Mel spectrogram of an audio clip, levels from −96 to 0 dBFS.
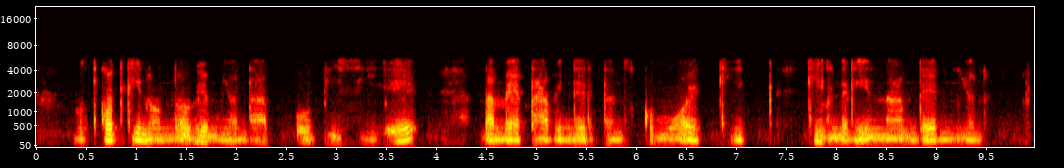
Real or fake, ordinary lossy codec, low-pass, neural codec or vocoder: fake; Opus, 32 kbps; 5.4 kHz; vocoder, 22.05 kHz, 80 mel bands, HiFi-GAN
